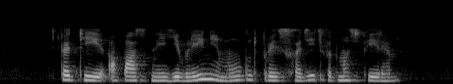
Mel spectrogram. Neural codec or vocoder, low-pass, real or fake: autoencoder, 22.05 kHz, a latent of 192 numbers a frame, VITS, trained on one speaker; 5.4 kHz; fake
